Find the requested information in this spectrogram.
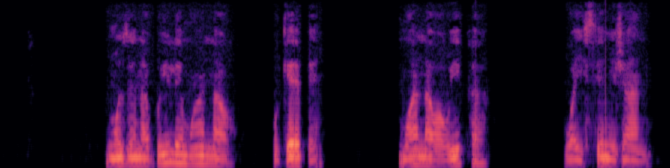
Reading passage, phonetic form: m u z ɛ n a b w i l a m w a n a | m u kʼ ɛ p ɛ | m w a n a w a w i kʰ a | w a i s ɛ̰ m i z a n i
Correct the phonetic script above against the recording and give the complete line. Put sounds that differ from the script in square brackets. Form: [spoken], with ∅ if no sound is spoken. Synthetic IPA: m u z ɛ n a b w i l [ɛ] m w a n a | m u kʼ ɛ p ɛ | m w a n a w a w i kʰ a | w a i s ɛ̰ m i [ʒ] a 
